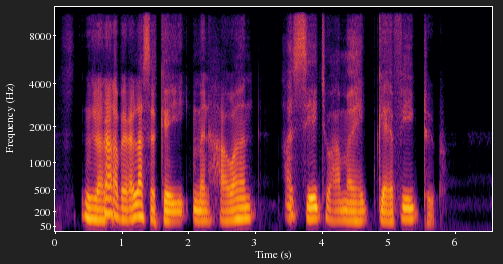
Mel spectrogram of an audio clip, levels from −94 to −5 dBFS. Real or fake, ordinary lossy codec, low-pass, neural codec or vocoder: fake; MP3, 96 kbps; 10.8 kHz; codec, 16 kHz in and 24 kHz out, 0.4 kbps, LongCat-Audio-Codec, four codebook decoder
